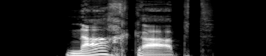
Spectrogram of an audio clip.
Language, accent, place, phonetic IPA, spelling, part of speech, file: German, Germany, Berlin, [ˈnaːxˌɡaːpt], nachgabt, verb, De-nachgabt.ogg
- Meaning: second-person plural dependent preterite of nachgeben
